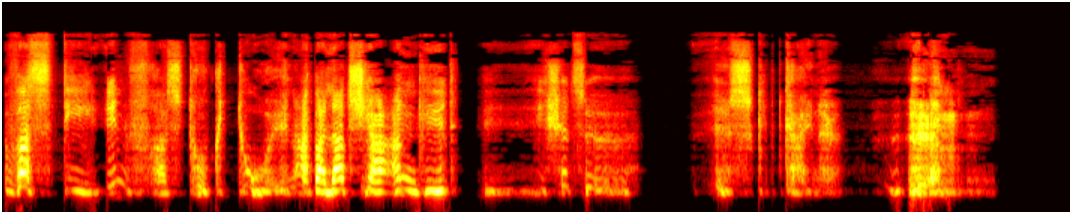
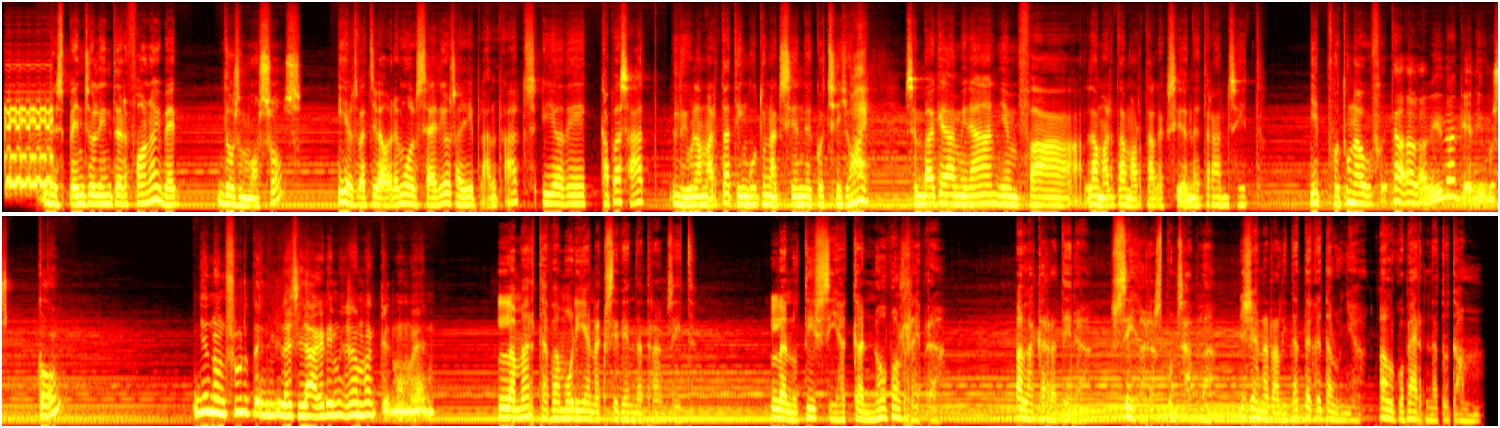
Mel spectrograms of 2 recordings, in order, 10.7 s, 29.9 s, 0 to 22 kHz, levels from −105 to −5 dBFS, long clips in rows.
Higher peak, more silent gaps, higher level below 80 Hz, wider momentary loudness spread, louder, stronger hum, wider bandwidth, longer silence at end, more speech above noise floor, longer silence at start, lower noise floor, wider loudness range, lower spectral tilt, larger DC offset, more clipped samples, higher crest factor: first, 0 dBFS vs -4 dBFS; neither; second, -86 dBFS vs -54 dBFS; first, 18 LU vs 13 LU; about the same, -20 LUFS vs -21 LUFS; neither; second, 12 kHz vs 20 kHz; first, 1.15 s vs 0.2 s; first, 30 dB vs 21 dB; about the same, 0 s vs 0 s; first, -51 dBFS vs -41 dBFS; about the same, 7 LU vs 5 LU; second, 3 dB/octave vs -5.5 dB/octave; neither; neither; first, 22 dB vs 16 dB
